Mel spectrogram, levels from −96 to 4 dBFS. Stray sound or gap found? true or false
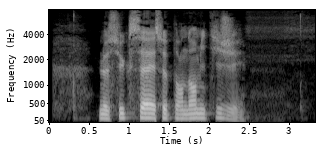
false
